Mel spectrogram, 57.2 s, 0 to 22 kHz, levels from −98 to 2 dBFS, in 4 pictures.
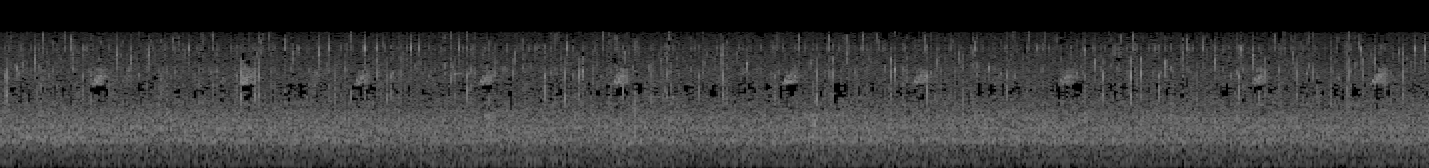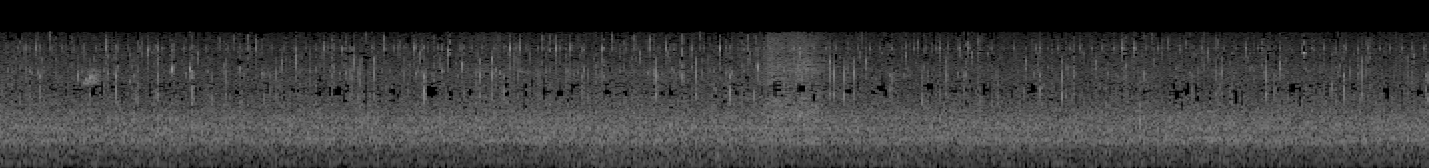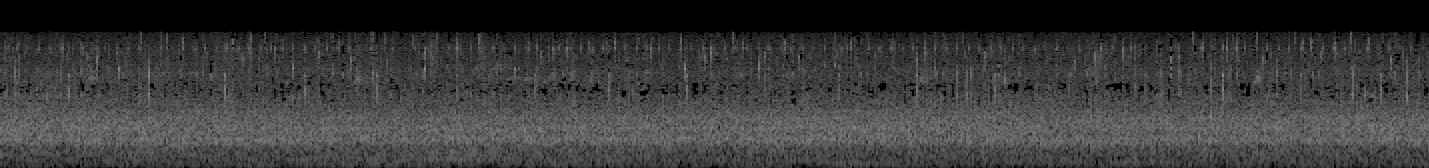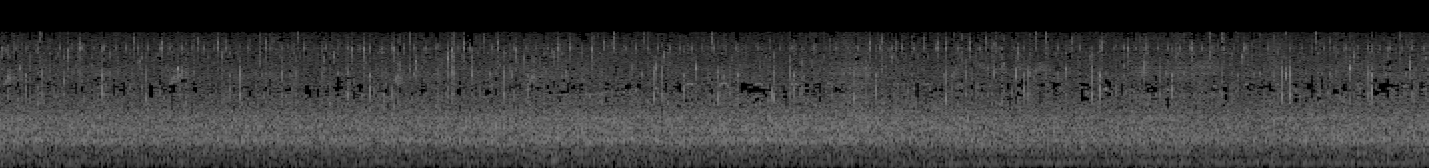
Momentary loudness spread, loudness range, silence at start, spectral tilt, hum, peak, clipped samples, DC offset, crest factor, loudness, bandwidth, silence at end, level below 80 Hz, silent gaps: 4 LU; 3 LU; 0 s; 0 dB/octave; none; -20 dBFS; under 0.1%; under 0.1%; 26 dB; -44 LUFS; 11.5 kHz; 0 s; -78 dBFS; none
